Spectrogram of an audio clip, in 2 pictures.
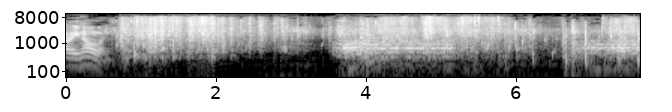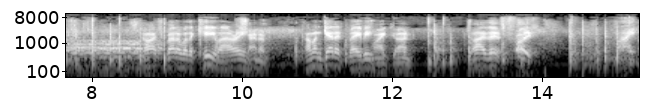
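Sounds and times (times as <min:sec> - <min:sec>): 
speech: 0:00.0 - 0:01.0, 0:08.8 - 0:12.4, 0:13.0 - 0:14.0, 0:15.0 - 0:15.2
water splashing from someone swimming an overhand side stroke: 0:00.4 - 0:09.2.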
